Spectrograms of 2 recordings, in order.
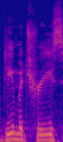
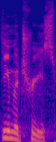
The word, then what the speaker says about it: Dimitrescu: Because in the original Romanian, Dimitrescu is pronounced Dimitrescu, right? And the Japanese. No, it's pronounced. So. It's pronounced Dimitrescu, right?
